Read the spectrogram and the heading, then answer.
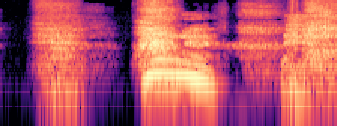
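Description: A person vocally imitates a film actress's breathy gasp in three short bursts. The middle burst is the loudest and is voiced, with its pitch rising and then falling. The outer two are airier breaths.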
